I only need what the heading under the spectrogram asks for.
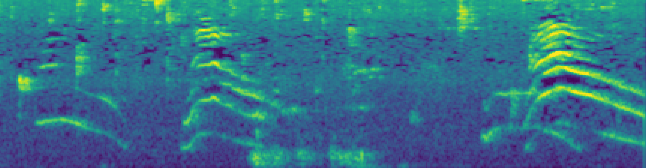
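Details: Kitten confused and searching for its mother: a series of high, arched meows, some short and some drawn out, with brief low rustling and a person speaking softly nearby.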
